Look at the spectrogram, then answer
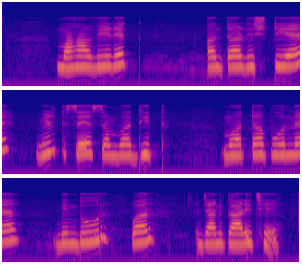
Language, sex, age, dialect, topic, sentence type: Magahi, female, 18-24, Northeastern/Surjapuri, banking, statement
